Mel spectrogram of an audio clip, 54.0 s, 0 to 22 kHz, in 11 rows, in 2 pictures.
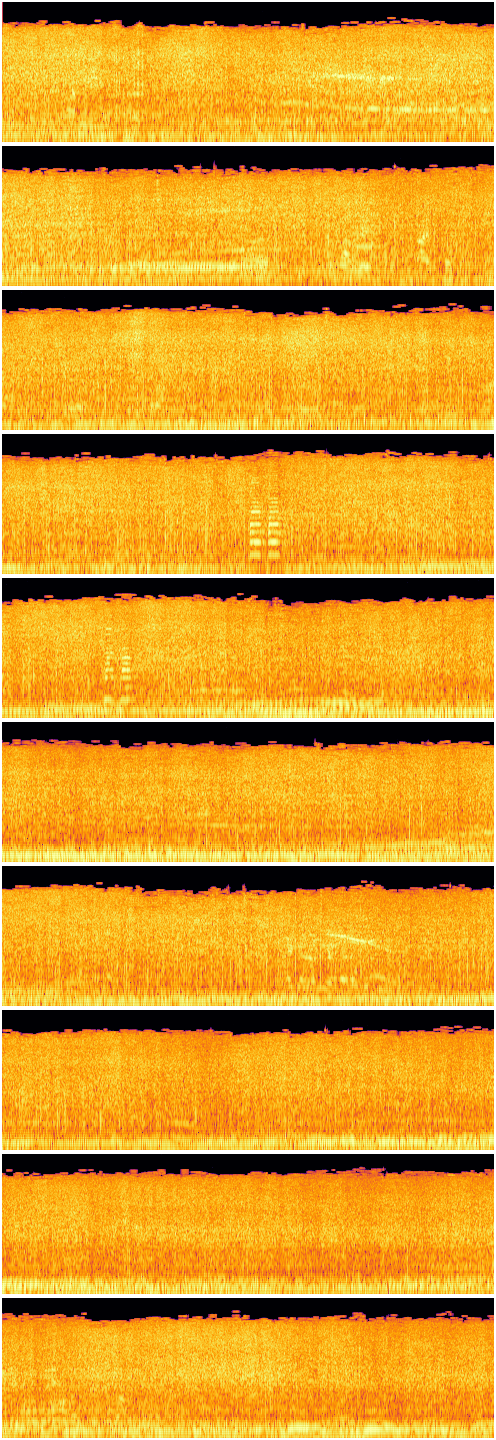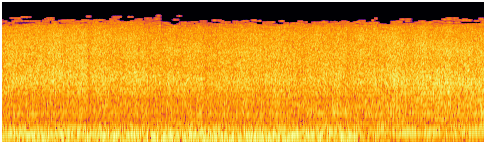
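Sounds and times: rally car engines: 0.0s - 17.0s, 18.0s - 54.0s
rain: 0.0s - 54.0s
tyres hissing on wet asphalt: 0.0s - 54.0s
car horn toots: 17.2s - 17.6s, 20.7s - 21.1s.

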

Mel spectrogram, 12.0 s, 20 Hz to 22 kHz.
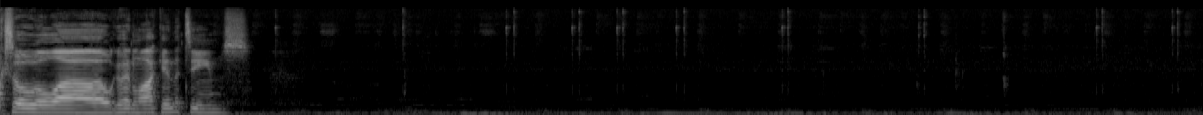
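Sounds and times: low steady hum: 0.0s - 12.0s
faint irregular clicks: 7.7s - 8.0s.

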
